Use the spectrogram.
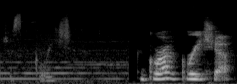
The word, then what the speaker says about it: Grisha: not just greeter greg grisha not dresher you know but i'm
